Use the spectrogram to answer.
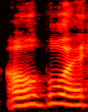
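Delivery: usual speaking voice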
